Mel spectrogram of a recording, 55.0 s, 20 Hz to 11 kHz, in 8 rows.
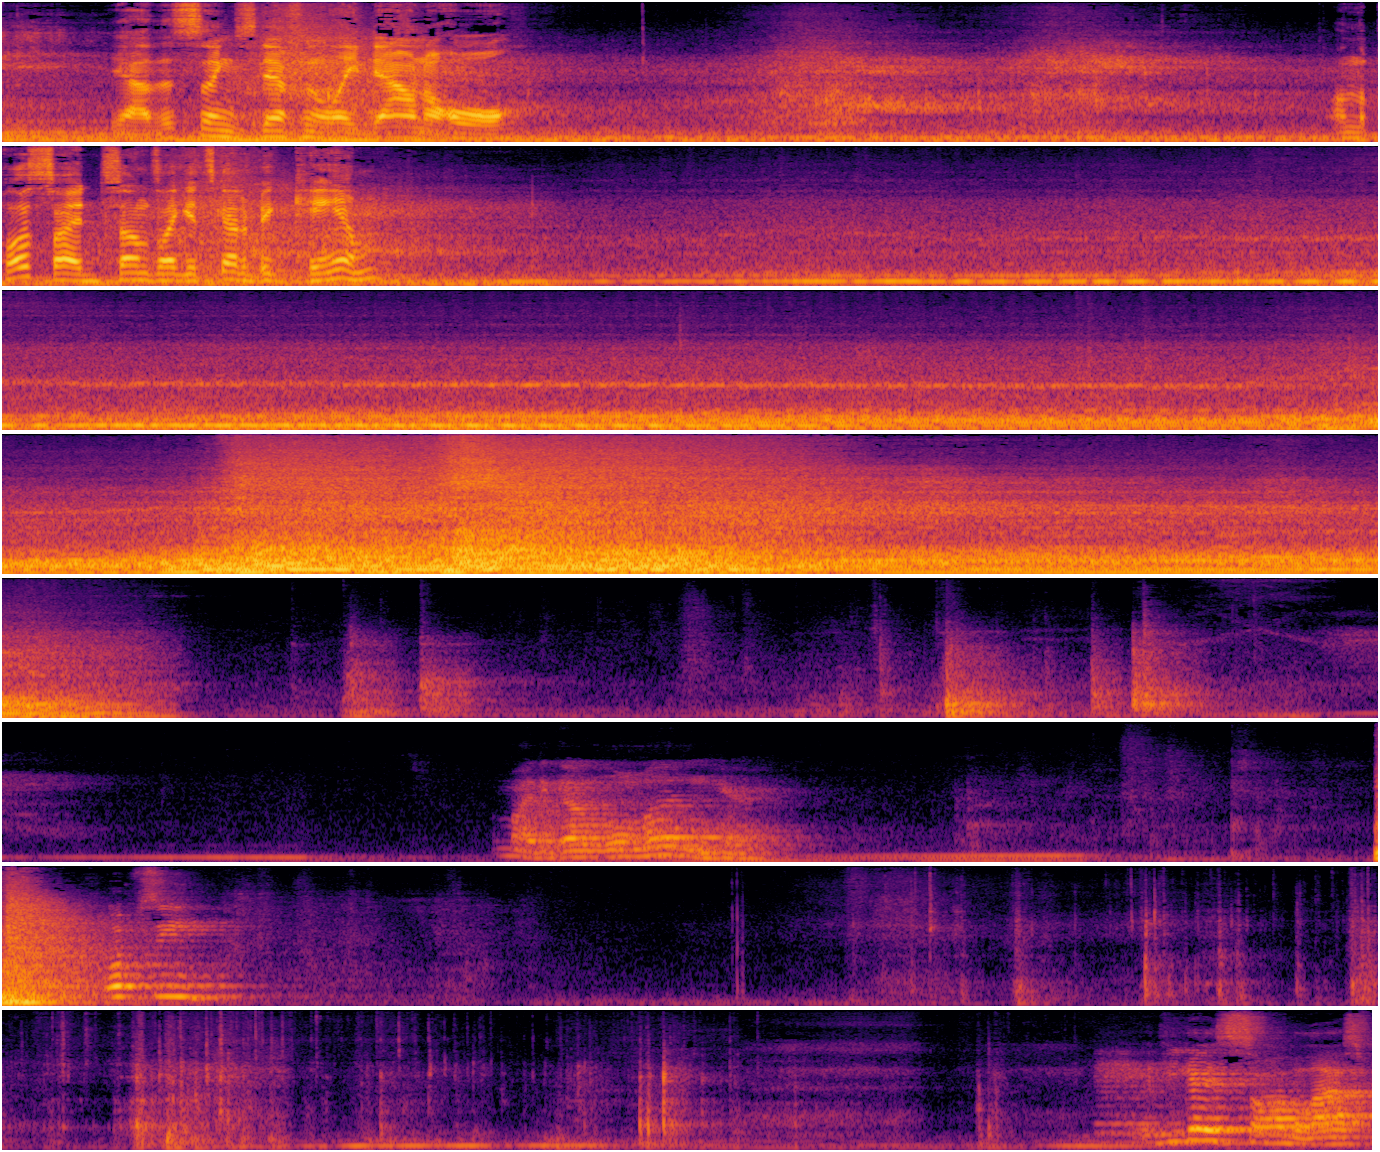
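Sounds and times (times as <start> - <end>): car engine running rough: 6.2 - 28.4.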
